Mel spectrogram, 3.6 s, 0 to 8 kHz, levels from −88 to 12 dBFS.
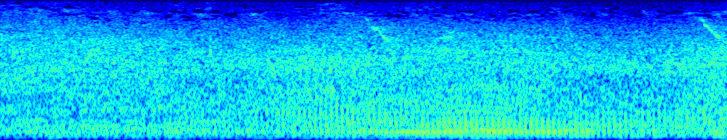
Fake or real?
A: fake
